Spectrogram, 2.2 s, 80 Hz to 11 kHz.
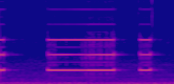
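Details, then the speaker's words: Karcher WD 1 vacuum that won't switch on: after the terminal was soldered, the continuity tester beeps in broken bursts instead of a steady tone, so the terminal connection is still intermittent. "del lado derecho si se dan cuenta lo estoy pegando y por momentos hace contacto y por momentos no eso quiere decir que aún tiene un fallo ok ahí porque estoy pegando al cable"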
